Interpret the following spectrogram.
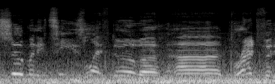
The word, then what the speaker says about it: Bradford: And then of course, because they've got so many T's left over, Bradford itself to me is spelled B-R-A-D, Brad, but in Bradford itself they do call it Brat, B-R-A-T, is that right, Bradford?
